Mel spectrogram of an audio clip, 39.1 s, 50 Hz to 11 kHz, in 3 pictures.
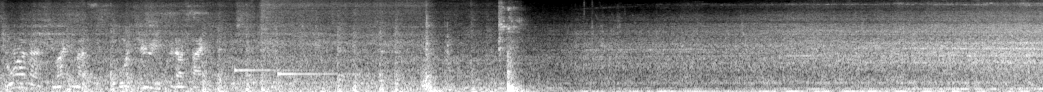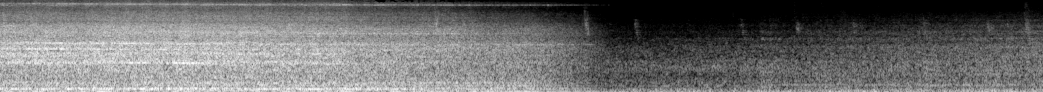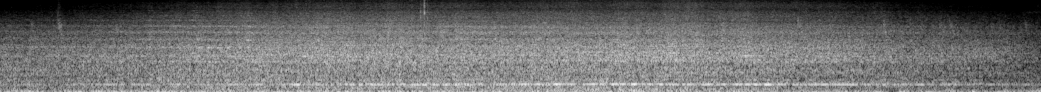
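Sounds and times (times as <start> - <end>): train doors shutting: 0.0 - 8.0
electric train pulling out: 0.0 - 20.6.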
